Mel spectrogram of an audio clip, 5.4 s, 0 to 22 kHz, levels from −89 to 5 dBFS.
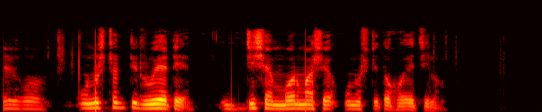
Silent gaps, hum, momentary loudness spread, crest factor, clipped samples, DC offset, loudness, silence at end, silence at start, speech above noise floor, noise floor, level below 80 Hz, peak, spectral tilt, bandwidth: none; none; 18 LU; 20 dB; under 0.1%; under 0.1%; -33 LUFS; 1.05 s; 0.05 s; 45 dB; -78 dBFS; -66 dBFS; -14 dBFS; -5.5 dB/octave; 8.2 kHz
